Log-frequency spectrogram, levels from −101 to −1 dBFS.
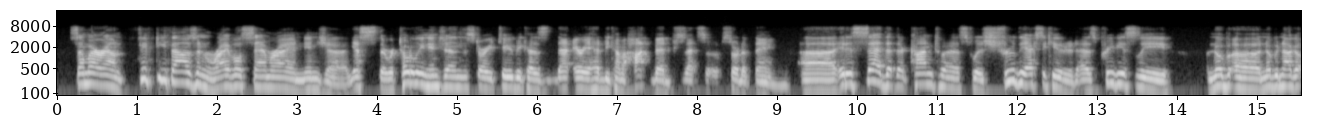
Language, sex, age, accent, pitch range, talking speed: English, male, 30-49, American, 135-180 Hz, 165 wpm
